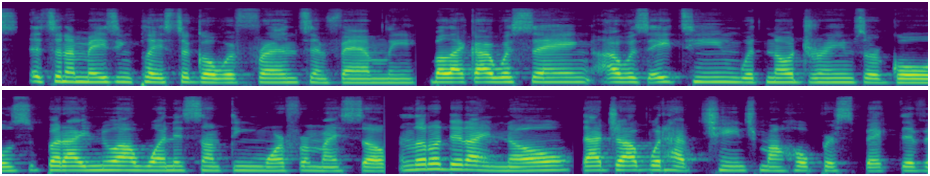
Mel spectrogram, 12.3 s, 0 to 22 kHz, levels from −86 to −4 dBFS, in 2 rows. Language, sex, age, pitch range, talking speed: English, female, 20-39, 180-210 Hz, 220 wpm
